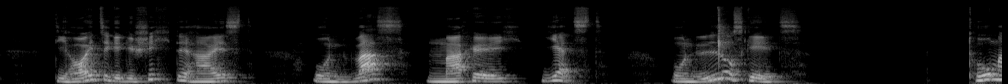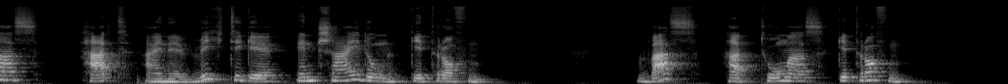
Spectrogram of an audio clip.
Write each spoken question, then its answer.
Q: Was hat Thomas getroffen?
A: Eine wichtige Entscheidung.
